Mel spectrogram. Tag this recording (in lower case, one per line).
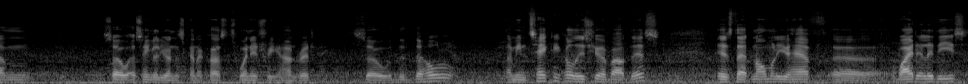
speech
